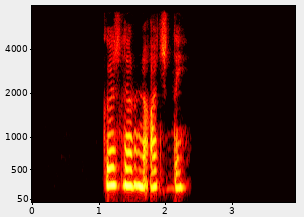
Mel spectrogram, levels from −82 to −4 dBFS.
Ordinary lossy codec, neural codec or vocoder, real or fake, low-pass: AAC, 48 kbps; vocoder, 22.05 kHz, 80 mel bands, WaveNeXt; fake; 7.2 kHz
